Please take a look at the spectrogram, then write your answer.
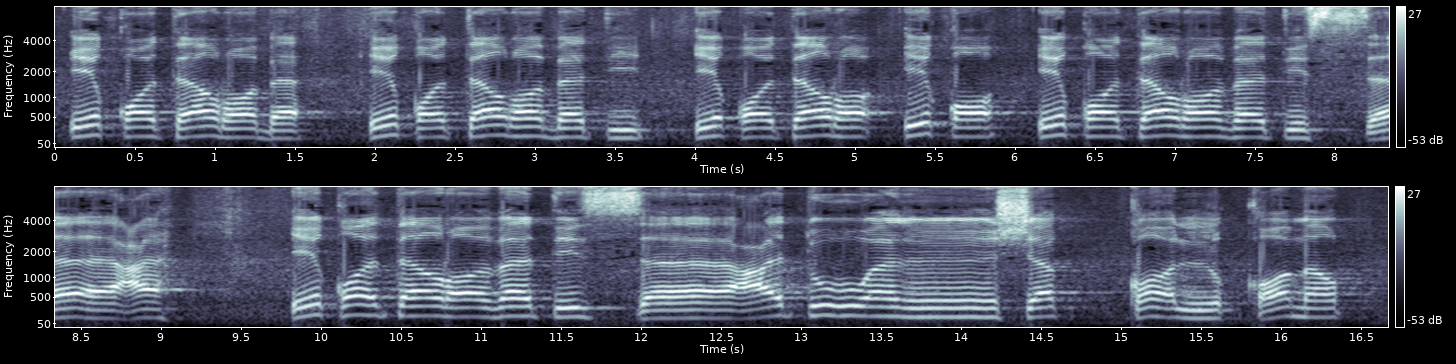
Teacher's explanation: ada qaf mati di tengah-tengah kalimah ataupun ayat ini, maka dibaca dengan qalqalah yang sughra, yang paling martabat yang paling rendah sekali.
